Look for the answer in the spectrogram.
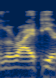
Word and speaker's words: liriope: And now I say liriope. Some people say lirio.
